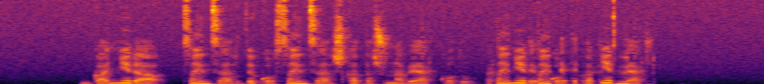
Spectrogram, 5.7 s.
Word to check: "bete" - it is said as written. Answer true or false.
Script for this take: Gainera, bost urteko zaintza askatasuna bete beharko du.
false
